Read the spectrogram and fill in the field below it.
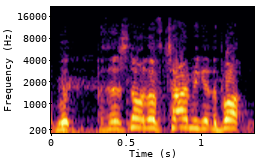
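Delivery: hammed-up panic; mock teammate panic. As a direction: rush it like a worried teammate. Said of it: "It's like".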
